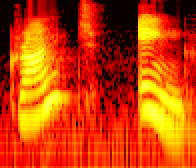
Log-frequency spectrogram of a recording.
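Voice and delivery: Crunch-ing broken as crunch, pause, ing; two separate beats in Crunch-ing; split into syllables. Shown as a demonstration. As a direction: sound out Crunch-ing in parts. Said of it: "two syllables".

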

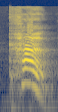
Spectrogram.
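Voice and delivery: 看 with a sharply falling fourth tone. Shown as a demonstration. Teacher drilling a word for learners, falling tone on 看. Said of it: "first turn".

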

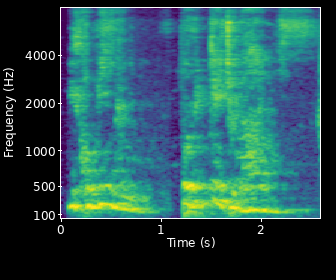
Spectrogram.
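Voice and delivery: put-on old man asking the boy why he cries in low voice. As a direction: speak like a kindly bearded elder. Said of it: "le preguntó".

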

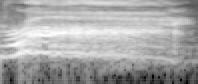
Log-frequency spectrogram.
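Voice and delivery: slow drawn-out growly roar; dinosaur roar. Acted. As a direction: roar like a T-Rex for the kids. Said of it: "He's going".

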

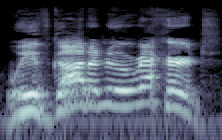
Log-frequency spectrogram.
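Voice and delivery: loud, high mock cry of triumph; imitating excited nurse. Imitating the nurse at his covid test, loud triumphant cry. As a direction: shout it like a nurse cheering a record. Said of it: "the nurse is gonna go".

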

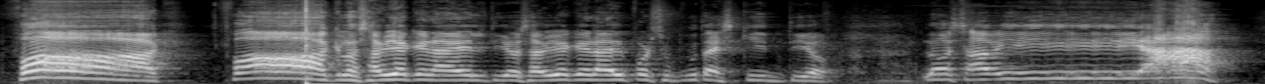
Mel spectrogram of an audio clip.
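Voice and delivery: loud, high-pitched rage at losing; furious yelling. Real, not acted. Gamer who knew who would kill him, furious yelling. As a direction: curse and yell, stretching the last cry. Furious after dying in game.

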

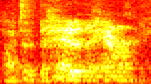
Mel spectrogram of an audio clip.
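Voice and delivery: ordinary talk, nothing marked

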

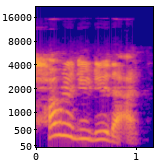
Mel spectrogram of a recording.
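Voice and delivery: high, loud astonished question; amazed. A narrator's reading. Boy asking his friend how she tamed the monster, amazed. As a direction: ask in open amazement.

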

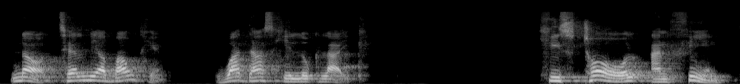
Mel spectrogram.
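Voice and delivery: slow, carefully pronounced English; slow model reading. Shown as a demonstration. Teacher reads the dialogue to students, slow and careful. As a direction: read each word out slowly for learners. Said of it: "Voy a pronunciarlo".

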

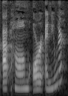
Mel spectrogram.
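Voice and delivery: usual speaking voice

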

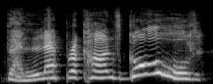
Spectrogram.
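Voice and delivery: slow, loud amazed gasp. A narrator's reading. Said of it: "gasped old Pat".

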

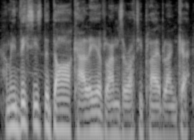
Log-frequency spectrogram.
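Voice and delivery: usual speaking voice

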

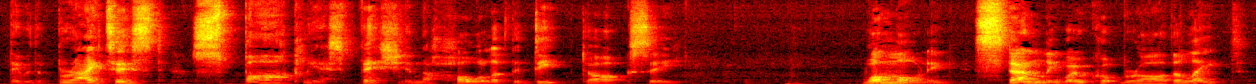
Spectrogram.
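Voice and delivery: lively, expressive picture-book reading; story narration. A narrator's reading. Author reading his picture book to children, lively storytelling. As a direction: read it like a bedtime story for kids.

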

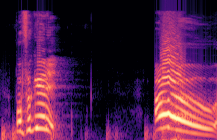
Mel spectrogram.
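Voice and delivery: high, very loud yell; excited outburst. Real, not acted. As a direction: shout out as the shot nearly drops. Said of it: "I got excited".

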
